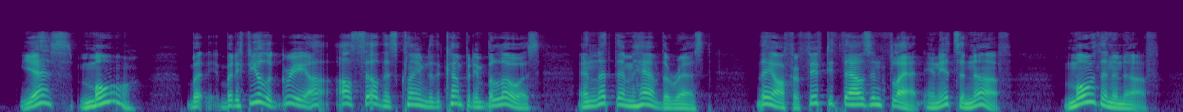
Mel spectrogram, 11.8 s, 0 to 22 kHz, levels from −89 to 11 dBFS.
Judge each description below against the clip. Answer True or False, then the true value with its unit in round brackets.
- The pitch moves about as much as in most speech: False (7.9 semitones)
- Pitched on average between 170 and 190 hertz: True (185 Hz)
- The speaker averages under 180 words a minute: True (160 wpm)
